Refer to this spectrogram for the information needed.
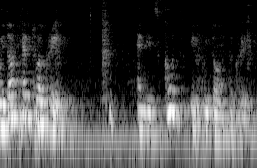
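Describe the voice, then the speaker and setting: A man speaks with a Serbian accent. Audible room echo surrounds his voice. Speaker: scientist and dancer, speaker. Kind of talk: inspirational talk.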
